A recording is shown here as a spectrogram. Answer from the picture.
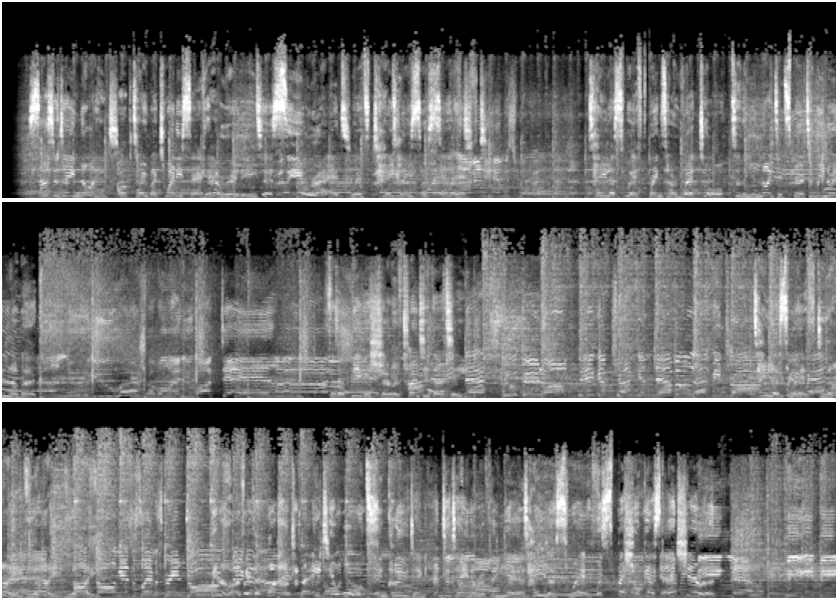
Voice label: Promo

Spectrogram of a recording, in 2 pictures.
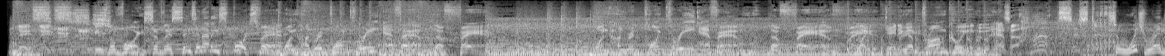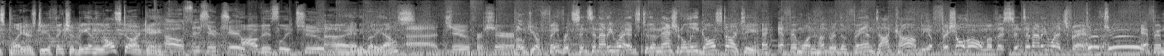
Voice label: Imaging; TheFAN

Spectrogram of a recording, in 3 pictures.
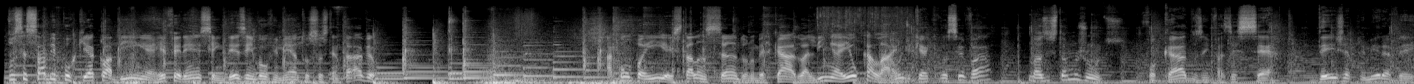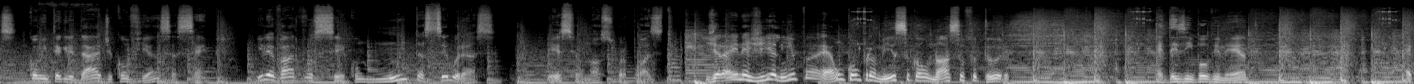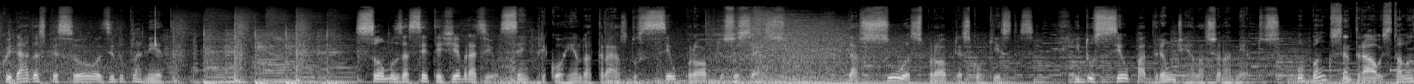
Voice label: INSTITUTIONAL

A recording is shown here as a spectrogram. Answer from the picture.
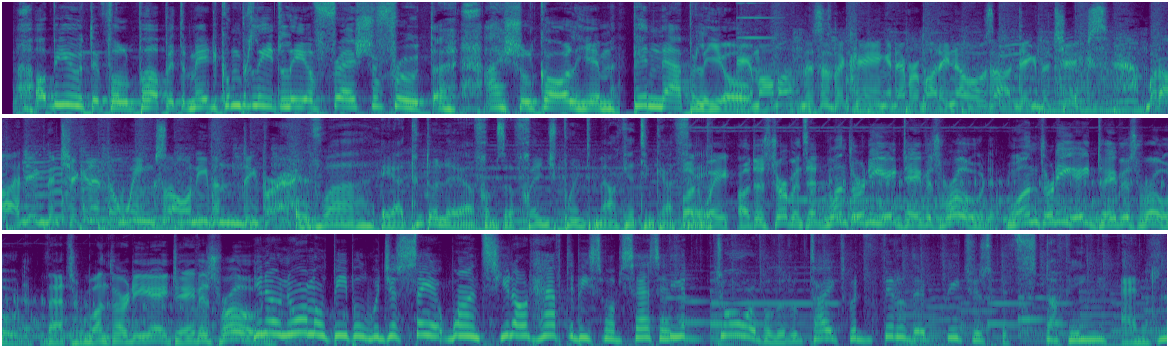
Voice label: ENGLISH CHARACTER

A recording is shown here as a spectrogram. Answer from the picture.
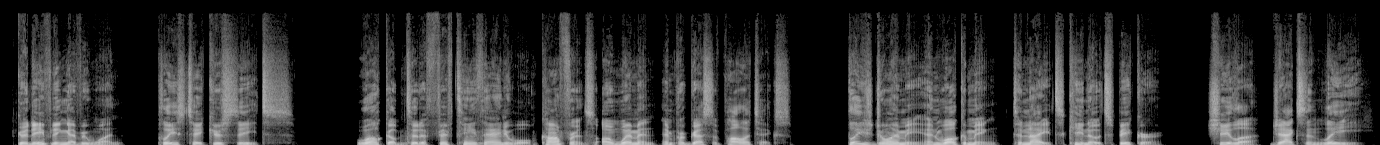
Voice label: vog announcer

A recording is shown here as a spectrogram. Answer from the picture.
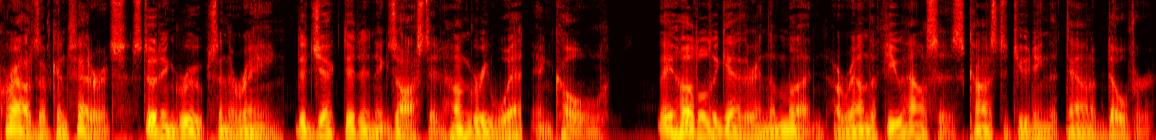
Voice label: Audiobook

